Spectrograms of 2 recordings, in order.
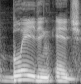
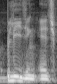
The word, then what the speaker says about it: bleeding edge: И Blading edge. Вот bleeding edge, правильно говорить.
